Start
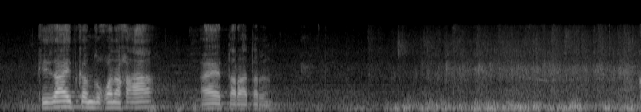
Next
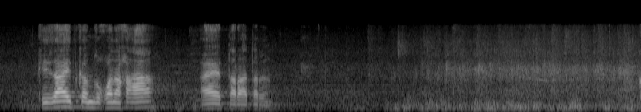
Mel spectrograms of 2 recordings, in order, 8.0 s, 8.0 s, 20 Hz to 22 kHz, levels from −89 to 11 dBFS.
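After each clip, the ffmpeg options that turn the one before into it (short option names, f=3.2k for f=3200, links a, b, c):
-af "highpass=f=880:p=1,volume=4dB"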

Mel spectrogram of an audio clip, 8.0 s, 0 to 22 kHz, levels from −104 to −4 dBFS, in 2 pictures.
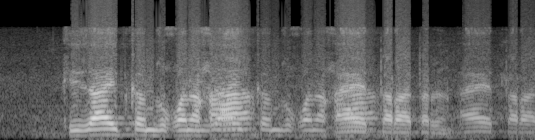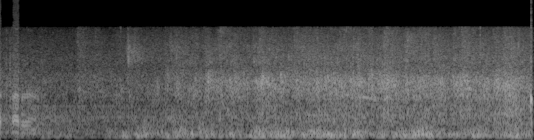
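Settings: -filter_complex "[0:a]asplit=2[a][b];[b]aeval=exprs='(mod(26.6*val(0)+1,2)-1)/26.6':c=same,volume=-8dB[c];[a][c]amix=inputs=2:normalize=0,aecho=1:1:940:0.422"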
